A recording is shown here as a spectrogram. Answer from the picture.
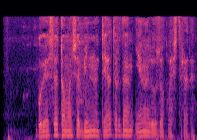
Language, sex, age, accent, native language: Uzbek, male, 18-24, Toshkent viloyati, Uzbek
